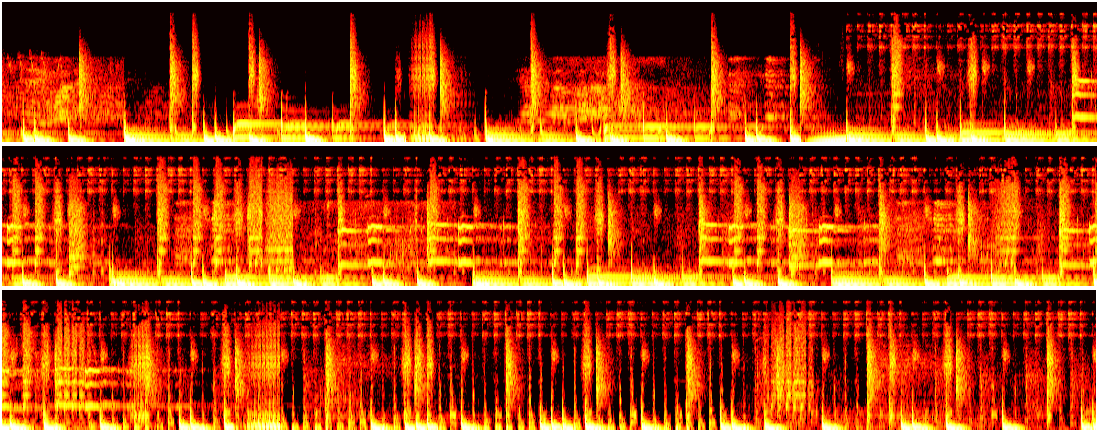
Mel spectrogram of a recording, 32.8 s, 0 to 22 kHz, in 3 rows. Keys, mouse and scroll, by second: 4.6 click, 5.3 c, 5.8-10.8 drag, 11.9-25.2 drag, 25.2-30.2 drag, 31.4-32.8 drag.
